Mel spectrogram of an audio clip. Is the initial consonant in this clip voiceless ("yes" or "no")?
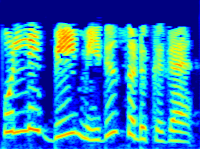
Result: yes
